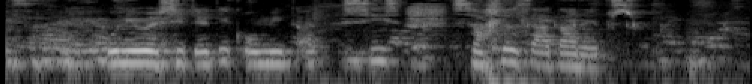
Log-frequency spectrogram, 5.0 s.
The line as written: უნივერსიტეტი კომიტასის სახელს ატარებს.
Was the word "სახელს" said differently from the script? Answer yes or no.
no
